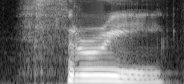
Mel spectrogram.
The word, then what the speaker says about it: three: are following a th3 three and the reason it's difficult is because the th is tongue between the T and then pulls back quickly to the r throw throw now this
